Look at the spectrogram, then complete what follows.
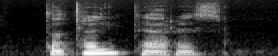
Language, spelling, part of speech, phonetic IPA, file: Polish, totalitaryzm, noun, [ˌtɔtalʲiˈtarɨsm̥], LL-Q809 (pol)-totalitaryzm.wav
